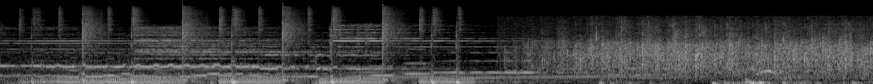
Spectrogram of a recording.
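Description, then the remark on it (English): An upbeat tune with steady beats plays for several seconds, then it cuts to a crowd's applause for Larry and the radio show Indigenous in Music: a dense, steady crackle of many hands clapping that continues loudly to the end. “Little applause for Larry there and Indigenous in Music.”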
